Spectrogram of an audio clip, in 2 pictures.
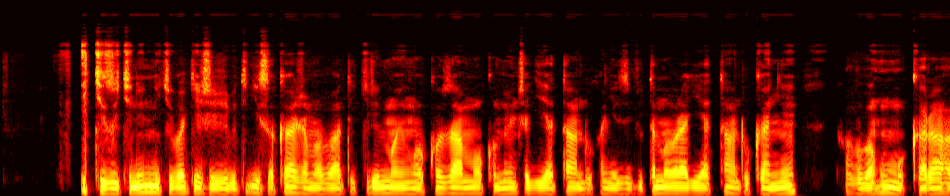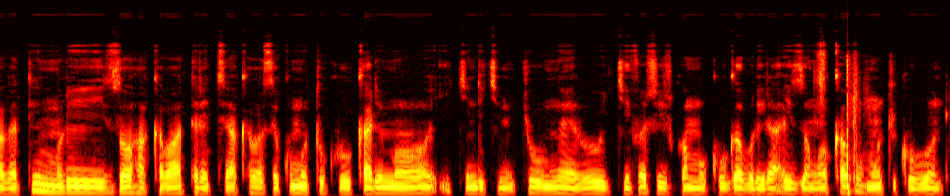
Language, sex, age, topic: Kinyarwanda, male, 25-35, agriculture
